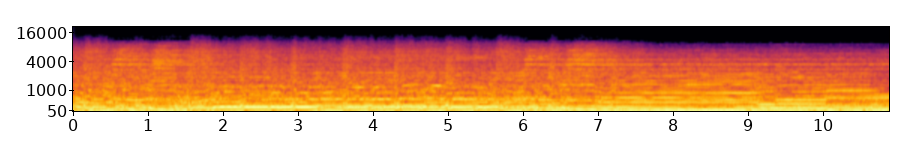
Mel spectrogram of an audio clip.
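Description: Rock band playing: electric guitars holding chords over drums, the chord changing twice in the second half.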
